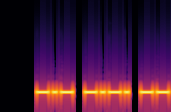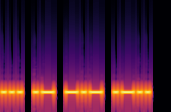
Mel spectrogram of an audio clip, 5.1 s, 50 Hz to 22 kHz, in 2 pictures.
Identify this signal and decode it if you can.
Morse code, heard as a keyed tone, about 21 wpm, 700 Hz. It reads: KC7AKL
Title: USA Call Signs - 6 Characters - Repeated 2x - 20wpm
